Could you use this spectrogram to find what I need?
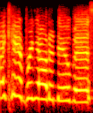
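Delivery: loud calling voice. Voicing a character who stops and yells to her father: yelling to her father. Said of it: "yells out and tells her father".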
